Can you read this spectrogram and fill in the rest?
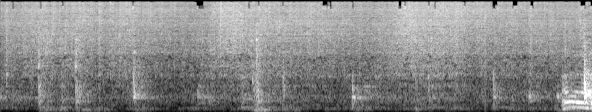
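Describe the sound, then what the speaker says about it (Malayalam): Ripe tomatoes cook in a pan and are mashed with a ladle, giving a steady sizzle under repeated soft stirring and prodding knocks that continue throughout at moderate volume. "നമ്മൾ ഈ തവി വെച്ചിട്ട് ഒന്ന് ഇതിങ്ങനെ ഒന്ന് കുത്തി ഉടച്ചു കൊടുത്താലും മതിയാവും"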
